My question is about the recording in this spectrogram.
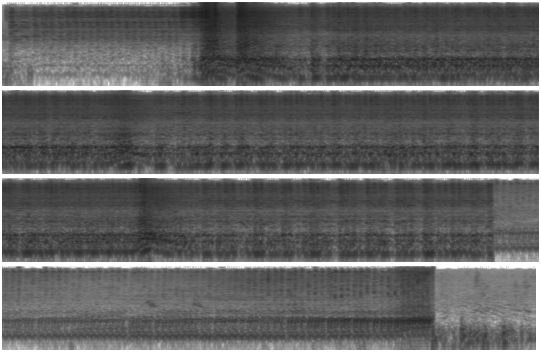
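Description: A classic American car's engine starts about three seconds in and then runs steadily, with a couple of brief louder revs. About three-quarters of the way through it drops to a quieter, lighter running sound.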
